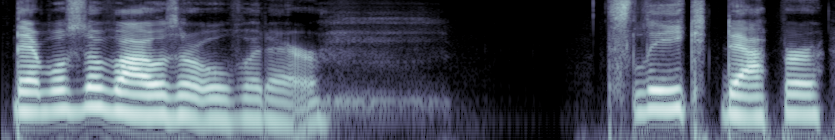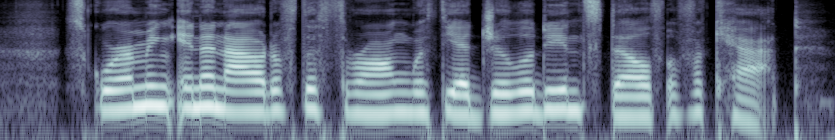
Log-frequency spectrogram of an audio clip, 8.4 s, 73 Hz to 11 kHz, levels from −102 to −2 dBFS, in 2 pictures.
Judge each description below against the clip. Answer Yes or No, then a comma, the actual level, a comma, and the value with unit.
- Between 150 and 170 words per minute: Yes, average, 160 wpm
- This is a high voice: Yes, high, 195 Hz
